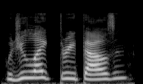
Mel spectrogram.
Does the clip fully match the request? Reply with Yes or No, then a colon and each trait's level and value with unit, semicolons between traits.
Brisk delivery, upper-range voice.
Yes: fast, 210 wpm; very high, 265 Hz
